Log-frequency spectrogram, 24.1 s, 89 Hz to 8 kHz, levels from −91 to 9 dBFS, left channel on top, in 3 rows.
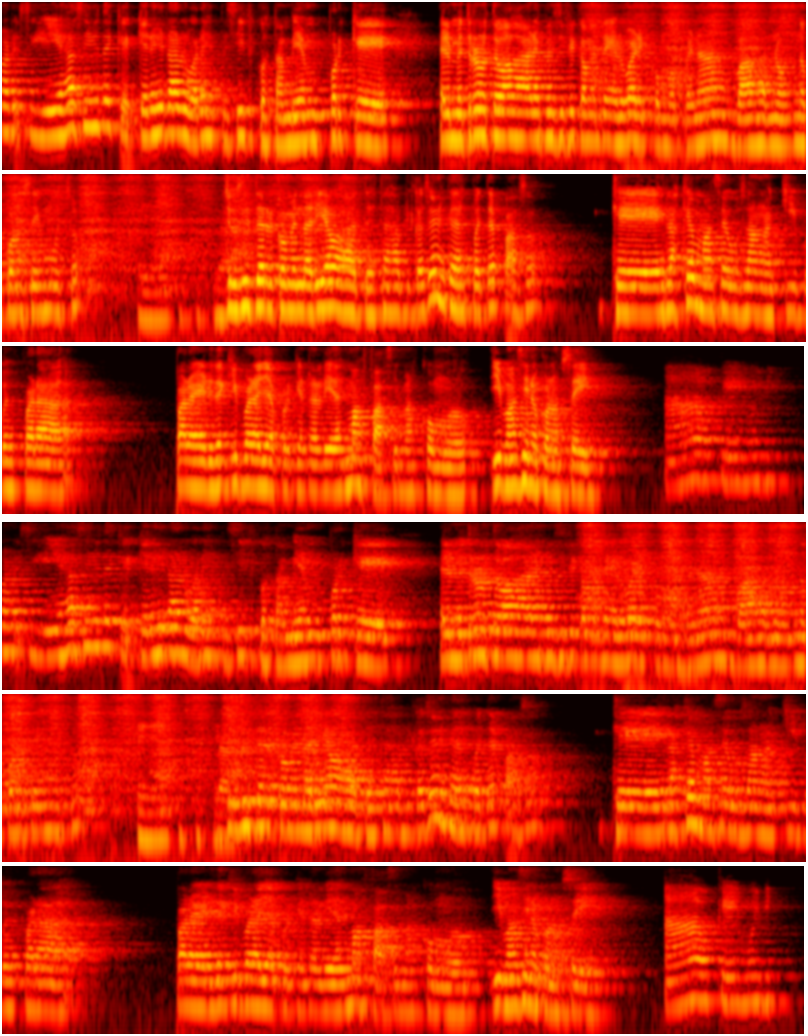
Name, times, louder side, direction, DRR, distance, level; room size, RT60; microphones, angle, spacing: voice 1, 0.0-8.9 10.2-13.4 14.2-16.8 17.8-22.0, left 5 dB, 60° left, 6 dB, 0.4 m, -28 dB
sound 1, 5.2-5.4 5.7-11.6, right 3 dB, 40° right, 0.8 m, -35 dB
voice 2, 9.4-10.4 22.7-23.8, right 5 dB, 90° right, 7 dB, 0.4 m, -37 dB
5.2 x 2.0 x 3.9 m, 1.2 s
head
